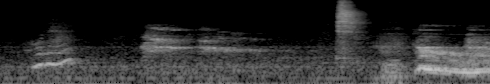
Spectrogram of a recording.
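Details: Pomeranian dog greeting friends at the gate after a long separation; excited yips and short whines scattered through the recording, one sharp noisy burst midway, with music and a person's voice nearby.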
